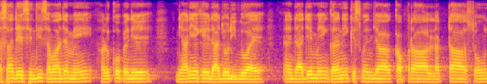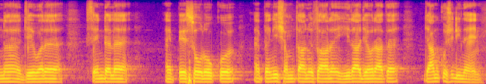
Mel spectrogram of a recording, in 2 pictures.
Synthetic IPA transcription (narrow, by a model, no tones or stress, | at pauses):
ɐsãɲd͡ʑeːsɪ̃nd̪ʱisɐmaːd͡ʑəmẽhɐɽʊkopɐ̃ɦɪ̃ɲd͡ʑe | njaːɽ̃ijəkʰeːɗaːʄoɗĩːn̆d̪oaːɦe | ɛ̃ːɗaːʄemẽɡʱɐɾənikɪsmənɪ̆d͡ʑaːkɐpɾalɐʈːasoːnəd͡ʑeːʋəɾ | sɛ̃ːɳɖəl | ɛ̃ːpeːsoɾoːkʊ | ɛ̃ːpɐ̃ɦɪ̃ɲd͡ʑiʃɐmt̪aɐnʊsaːɾɦiːɾad͡ʑeːʋɾaːt̪ə | d͡ʑaːmkʊʃɗĩːn̆d̪aːɦɪnɪ̆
